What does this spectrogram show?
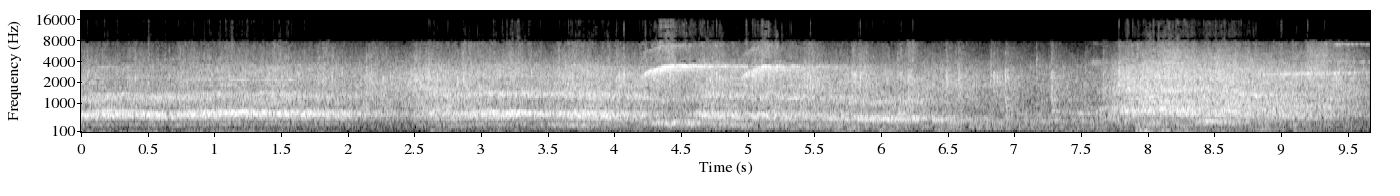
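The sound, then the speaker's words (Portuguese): A basketball arena crowd cheers loudly and continuously as São Paulo's Léo Mendel rallies the fans and reaches his 13th point of the game, a dense roar that dips briefly and swells again toward the end, with a couple of short high-pitched squeaks midway. “E a torcida vai junto.”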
